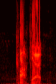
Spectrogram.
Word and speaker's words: Coquette: Coquette. But it's actually Coquette. I'm pretty sure.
